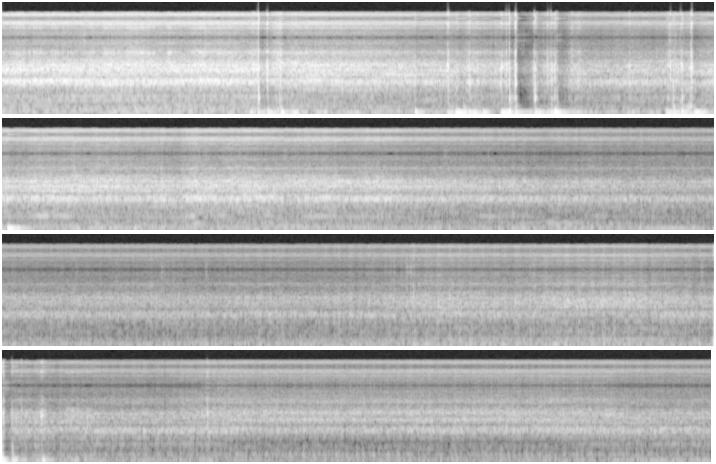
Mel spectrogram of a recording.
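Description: Snowmobile engine running at trail speed, with several heavy thumps a few seconds in. It then eases off, the engine note falling as the sled slows, and settles to a quieter low run near idle; one more thump comes later.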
